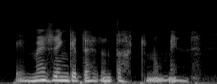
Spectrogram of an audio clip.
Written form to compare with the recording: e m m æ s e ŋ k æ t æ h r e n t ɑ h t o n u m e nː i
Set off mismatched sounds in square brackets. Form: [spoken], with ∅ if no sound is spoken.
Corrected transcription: e m m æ s e ŋ k æ t æ h r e n t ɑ h t o n u m e nː [æ]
